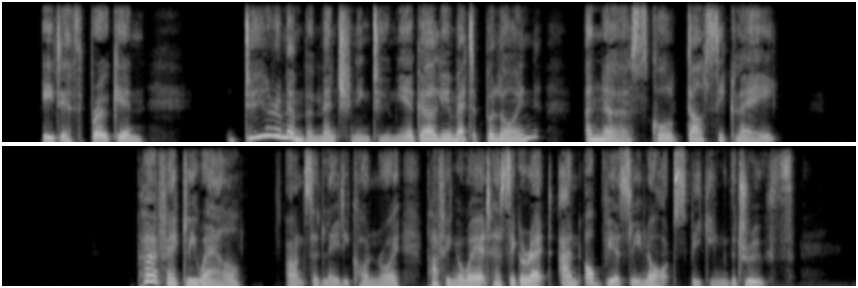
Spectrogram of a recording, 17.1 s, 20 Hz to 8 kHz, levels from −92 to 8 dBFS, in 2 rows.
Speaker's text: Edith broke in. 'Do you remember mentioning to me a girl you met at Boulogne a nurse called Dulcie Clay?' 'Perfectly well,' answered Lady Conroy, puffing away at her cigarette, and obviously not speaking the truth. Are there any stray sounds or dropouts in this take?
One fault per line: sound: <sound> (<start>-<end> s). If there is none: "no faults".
no faults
